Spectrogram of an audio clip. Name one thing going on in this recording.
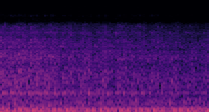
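A truck and trailer rumble along a road.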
